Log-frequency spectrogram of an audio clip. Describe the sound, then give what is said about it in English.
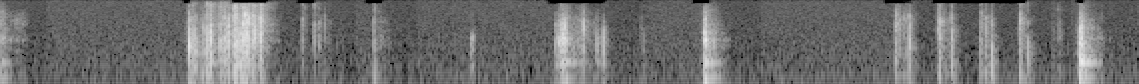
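A deck of cards is shuffled: one longer riffling burst, then a scattering of quick taps and flicks as the cards are squared and cut, with no talking. “All right, let me give a quick shuffle.”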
